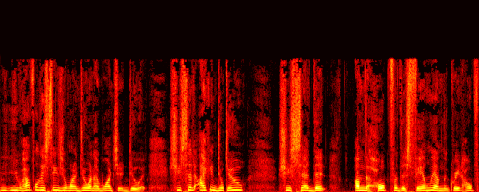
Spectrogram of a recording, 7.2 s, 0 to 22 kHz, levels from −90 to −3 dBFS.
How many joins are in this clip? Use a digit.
2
